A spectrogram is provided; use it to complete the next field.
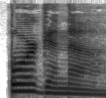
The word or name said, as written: Organa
